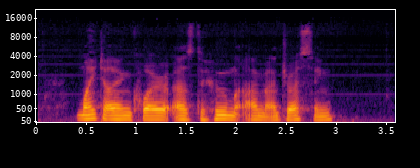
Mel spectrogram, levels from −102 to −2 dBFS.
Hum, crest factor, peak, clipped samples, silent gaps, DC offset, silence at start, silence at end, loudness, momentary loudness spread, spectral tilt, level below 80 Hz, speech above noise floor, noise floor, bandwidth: none; 16 dB; -12 dBFS; under 0.1%; none; under 0.1%; 0.4 s; 0.65 s; -26 LUFS; 10 LU; -10 dB/octave; -58 dBFS; 38 dB; -63 dBFS; 11 kHz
